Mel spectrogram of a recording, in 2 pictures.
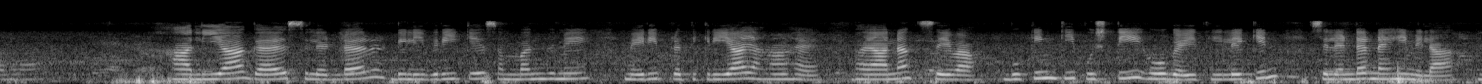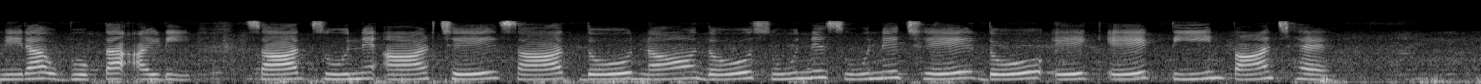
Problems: constant background noise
